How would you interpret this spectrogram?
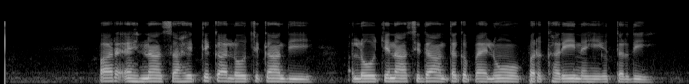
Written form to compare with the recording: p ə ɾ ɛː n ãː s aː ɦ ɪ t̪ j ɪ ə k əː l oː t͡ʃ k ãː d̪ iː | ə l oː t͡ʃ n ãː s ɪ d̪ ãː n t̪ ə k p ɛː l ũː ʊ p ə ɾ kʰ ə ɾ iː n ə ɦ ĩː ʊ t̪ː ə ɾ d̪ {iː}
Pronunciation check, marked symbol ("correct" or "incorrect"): correct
